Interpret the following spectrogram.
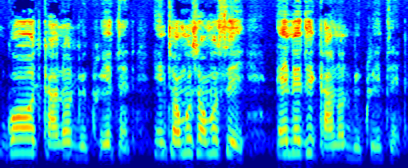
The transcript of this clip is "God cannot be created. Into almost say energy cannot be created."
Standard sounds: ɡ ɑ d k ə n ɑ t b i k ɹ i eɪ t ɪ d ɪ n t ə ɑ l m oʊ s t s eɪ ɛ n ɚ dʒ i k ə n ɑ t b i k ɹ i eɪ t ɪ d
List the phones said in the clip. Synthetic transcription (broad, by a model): ɡ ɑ d k ə n ɑ t b i k ɹ i eɪ t ɪ d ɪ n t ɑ m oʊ s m s eɪ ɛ n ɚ dʒ i k ə n ɑ t b i k ɹ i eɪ t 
